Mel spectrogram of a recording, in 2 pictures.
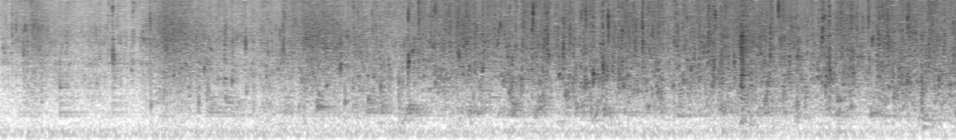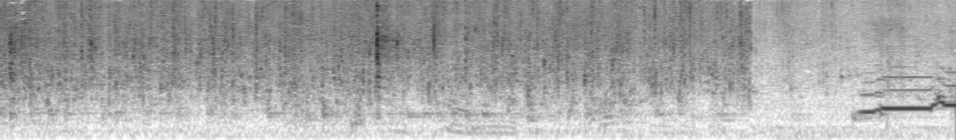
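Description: Water pours into a cloth and splashes into a pot.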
